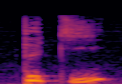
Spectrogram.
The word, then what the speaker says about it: petit: Final T is not pronounced, and then when you add this E at the end, you get the sound T, petite.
